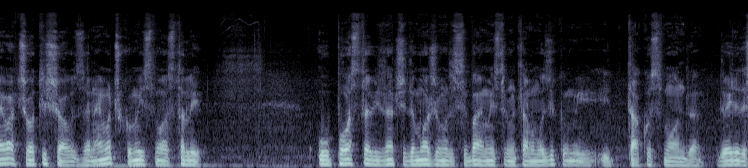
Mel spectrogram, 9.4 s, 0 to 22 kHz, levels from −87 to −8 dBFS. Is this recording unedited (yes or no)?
yes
